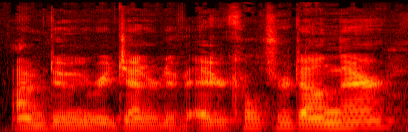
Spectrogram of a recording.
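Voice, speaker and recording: A man's voice: medium pitch, fast talker. A young man in his twenties from the American Midwest, a podcast guest chatting casually and joking. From Midwestern United States. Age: 20s. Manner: joking, laughs while talking. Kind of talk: casual chat.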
